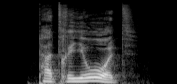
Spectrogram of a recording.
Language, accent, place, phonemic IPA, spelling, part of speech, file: German, Germany, Berlin, /patʁiˈoːt/, Patriot, noun, De-Patriot.ogg
- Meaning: patriot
